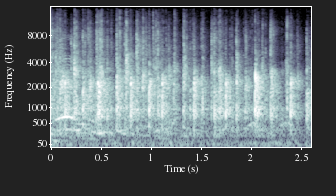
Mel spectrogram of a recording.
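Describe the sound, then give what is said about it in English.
A crowd claps for God steadily and densely, with many hands overlapping into a continuous, fairly loud patter, while scattered voices call out underneath. “Come on, give God a clap of shout right there.”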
